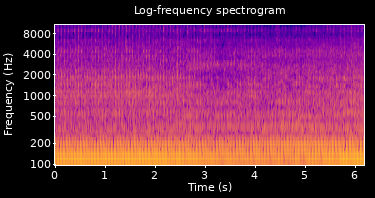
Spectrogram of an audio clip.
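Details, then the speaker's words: Old Farmall tractor after service, jump-started with an uncharged battery: even low thumping about three beats a second, steady idle, no misses; running much better than before, owner suspects worn spark plugs caused the earlier dying. "She's running a lot better than last time too. I bet you it was them spark plugs, because they look like crap."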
